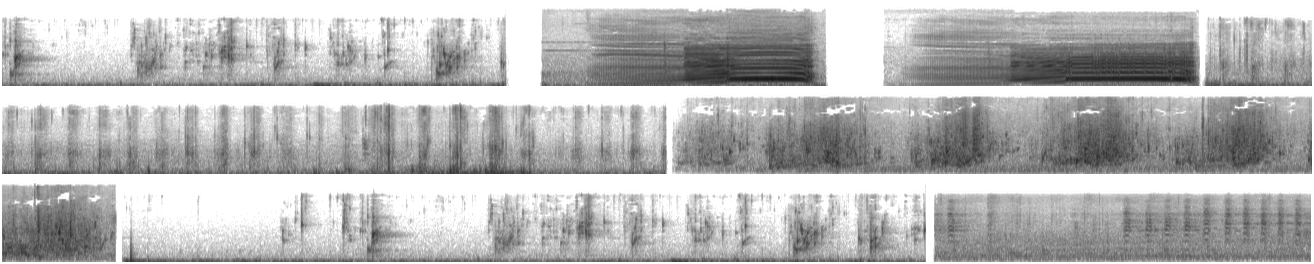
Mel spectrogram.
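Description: A cow mooing twice: two long calls, each rising in pitch and then holding, the loudest sounds here. After them come quieter clicking and a run of short, scratchy calls.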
